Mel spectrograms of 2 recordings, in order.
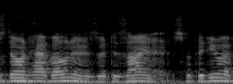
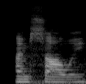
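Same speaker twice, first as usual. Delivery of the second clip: put-on, earnest, utmost sincere tone; 4 semitones lower than usual. Apologizing to the others for narrating over them: mock sincere apology. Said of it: "in the most sincere way I can muster".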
